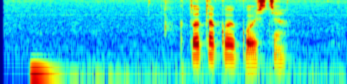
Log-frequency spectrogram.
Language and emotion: Russian, neutral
